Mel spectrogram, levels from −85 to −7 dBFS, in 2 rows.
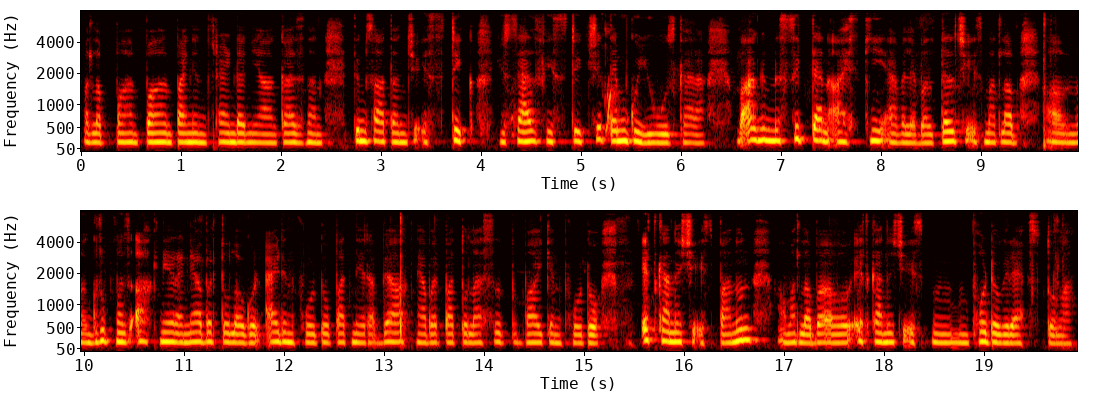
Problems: low volume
